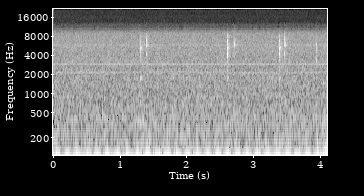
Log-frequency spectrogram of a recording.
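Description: A few faint, scattered computer mouse clicks over a steady low hum and hiss.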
